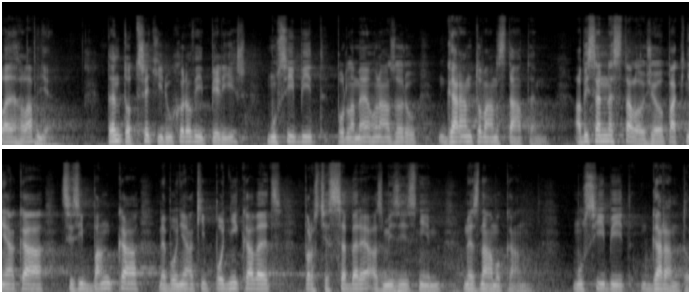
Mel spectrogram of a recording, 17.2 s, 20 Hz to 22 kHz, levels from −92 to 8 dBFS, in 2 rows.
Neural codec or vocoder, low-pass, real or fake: none; 14.4 kHz; real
